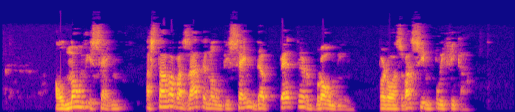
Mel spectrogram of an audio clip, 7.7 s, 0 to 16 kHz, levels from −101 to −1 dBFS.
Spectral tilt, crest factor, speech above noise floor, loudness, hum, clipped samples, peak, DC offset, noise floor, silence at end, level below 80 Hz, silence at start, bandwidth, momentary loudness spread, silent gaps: -5.5 dB/octave; 18 dB; 48 dB; -16 LUFS; none; under 0.1%; 0 dBFS; under 0.1%; -64 dBFS; 0.75 s; -58 dBFS; 0.85 s; 7.4 kHz; 11 LU; none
